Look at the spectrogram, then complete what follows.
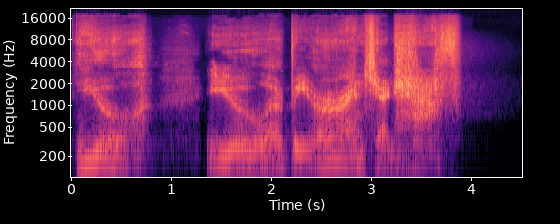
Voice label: taunt, voice; smite; voicepack; tyr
